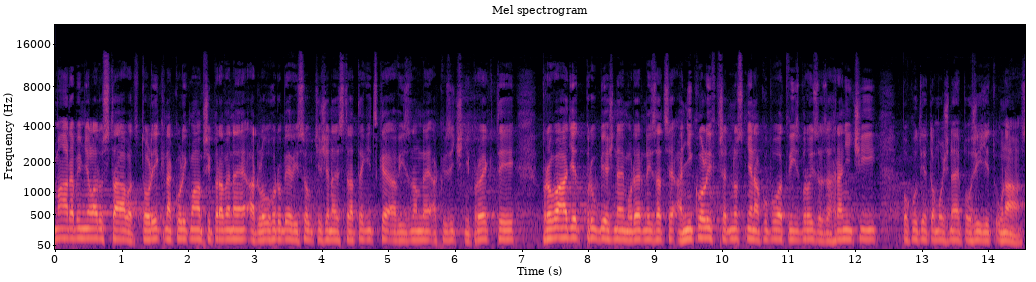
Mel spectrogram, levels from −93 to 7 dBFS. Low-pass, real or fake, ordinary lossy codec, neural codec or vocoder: 14.4 kHz; real; MP3, 64 kbps; none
